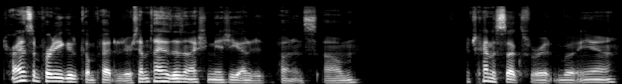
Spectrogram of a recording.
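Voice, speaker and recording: A young man talks casually in a mid-pitched voice while he works. He rambles, with many fillers and restarts. His pitch sits neither high nor low. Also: fast talker, darkish tone. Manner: rambling, filler-heavy, self-correcting. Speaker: robot-building video creator. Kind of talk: casual commentary while working. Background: TV football game.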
